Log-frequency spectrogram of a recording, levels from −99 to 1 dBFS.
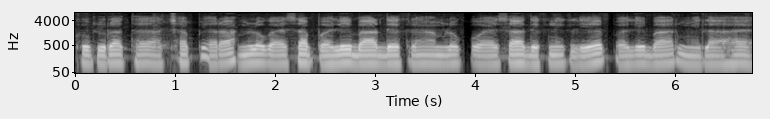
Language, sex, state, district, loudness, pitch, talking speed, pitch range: Hindi, male, Chhattisgarh, Balrampur, -24 LUFS, 110 Hz, 205 wpm, 110-115 Hz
